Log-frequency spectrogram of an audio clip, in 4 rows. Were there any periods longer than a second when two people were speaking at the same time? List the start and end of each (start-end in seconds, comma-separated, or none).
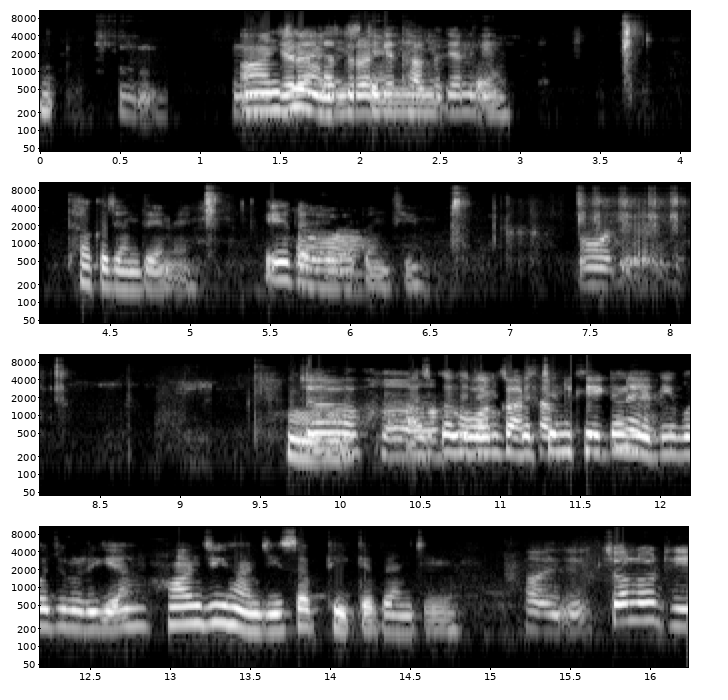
1.5-2.9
